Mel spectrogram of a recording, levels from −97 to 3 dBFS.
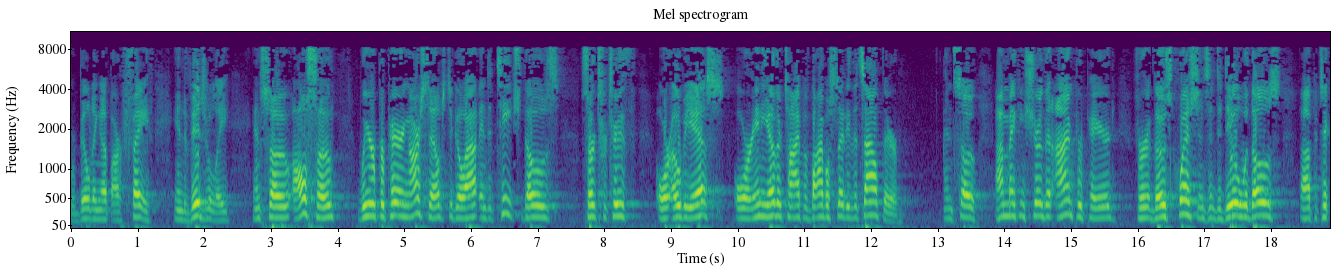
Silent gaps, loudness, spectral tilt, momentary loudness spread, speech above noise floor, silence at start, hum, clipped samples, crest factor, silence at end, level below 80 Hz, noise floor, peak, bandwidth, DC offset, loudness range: none; -18 LUFS; -4 dB/octave; 14 LU; 44 dB; 0 s; none; under 0.1%; 14 dB; 0.05 s; -50 dBFS; -62 dBFS; -4 dBFS; 8.8 kHz; under 0.1%; 4 LU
